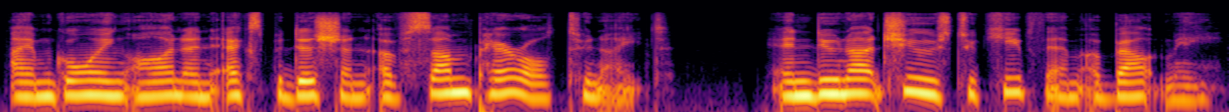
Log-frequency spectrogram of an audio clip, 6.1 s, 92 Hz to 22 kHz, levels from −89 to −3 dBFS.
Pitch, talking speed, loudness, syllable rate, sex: 205 Hz, 195 wpm, -15 LUFS, 4.7 syllables/s, female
